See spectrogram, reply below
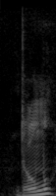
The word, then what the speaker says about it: Duhamel: Duhamel, yeah.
